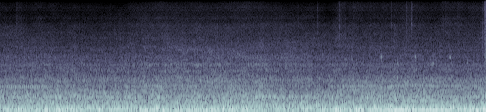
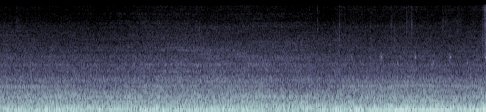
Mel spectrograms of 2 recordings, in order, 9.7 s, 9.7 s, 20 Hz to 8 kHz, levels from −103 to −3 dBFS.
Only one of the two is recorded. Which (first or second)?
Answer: second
